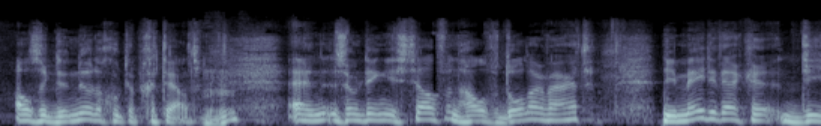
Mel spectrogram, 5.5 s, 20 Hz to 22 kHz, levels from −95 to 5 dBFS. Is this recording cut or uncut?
uncut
